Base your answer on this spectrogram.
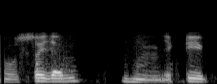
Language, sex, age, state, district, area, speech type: Bengali, male, 18-30, West Bengal, Malda, rural, conversation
